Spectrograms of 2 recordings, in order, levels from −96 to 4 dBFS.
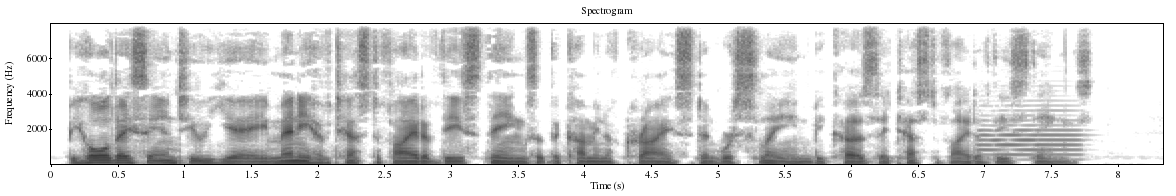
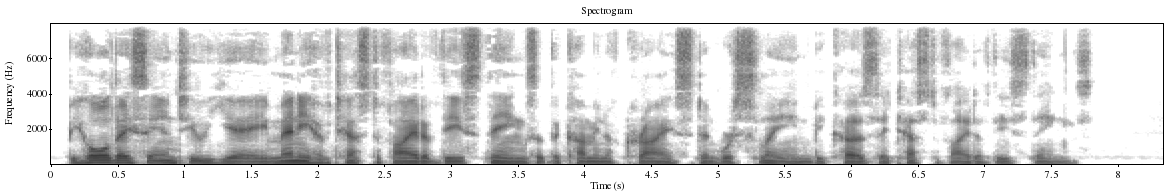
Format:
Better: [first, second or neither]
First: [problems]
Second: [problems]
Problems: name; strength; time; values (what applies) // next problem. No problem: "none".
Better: second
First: background sound (Wind instrument, woodwind instrument); 19 dB below the speech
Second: none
